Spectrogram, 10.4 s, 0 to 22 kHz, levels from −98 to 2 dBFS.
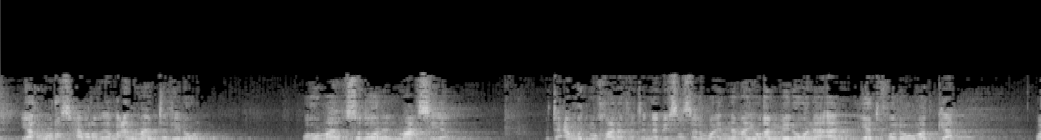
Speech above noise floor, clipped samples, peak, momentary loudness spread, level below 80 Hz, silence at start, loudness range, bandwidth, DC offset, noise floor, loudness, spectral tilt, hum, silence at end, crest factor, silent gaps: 34 dB; under 0.1%; -4 dBFS; 12 LU; -60 dBFS; 0 s; 3 LU; 10.5 kHz; under 0.1%; -56 dBFS; -22 LUFS; -3.5 dB/octave; none; 0 s; 20 dB; none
